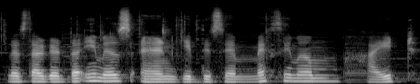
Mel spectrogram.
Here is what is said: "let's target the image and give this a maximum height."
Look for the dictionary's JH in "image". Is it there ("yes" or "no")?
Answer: no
